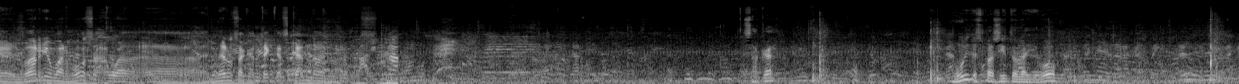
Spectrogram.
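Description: Men talk and call out nearby outdoors.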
